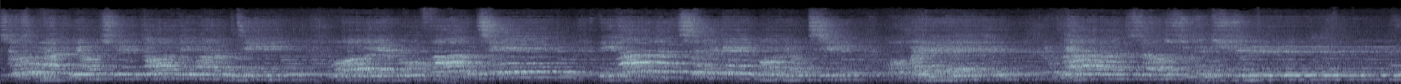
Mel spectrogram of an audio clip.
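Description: A choir singing a Christian song with sustained, swelling phrases a few seconds long.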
